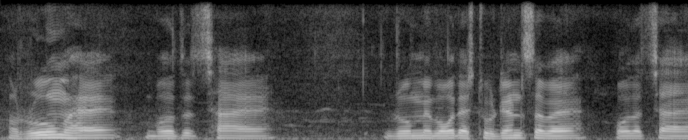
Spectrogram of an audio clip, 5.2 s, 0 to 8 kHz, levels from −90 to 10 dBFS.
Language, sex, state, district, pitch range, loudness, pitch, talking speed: Hindi, male, Bihar, Purnia, 130-140 Hz, -18 LUFS, 135 Hz, 160 wpm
